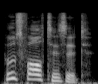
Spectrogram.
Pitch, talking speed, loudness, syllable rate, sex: 190 Hz, 245 wpm, -17 LUFS, 6.0 syllables/s, male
